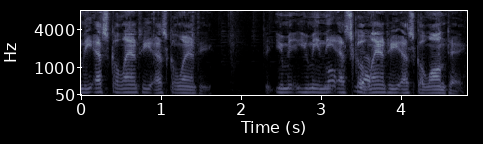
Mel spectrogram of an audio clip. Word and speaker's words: Escalante: But they actually down there pronounce it Escalante.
